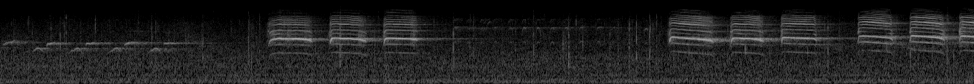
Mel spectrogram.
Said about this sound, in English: Loud jay. That's a blue jay.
